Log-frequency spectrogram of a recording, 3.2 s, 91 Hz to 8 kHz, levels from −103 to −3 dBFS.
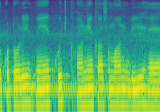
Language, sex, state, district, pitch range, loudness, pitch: Hindi, male, Uttar Pradesh, Shamli, 115-120 Hz, -12 LUFS, 115 Hz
